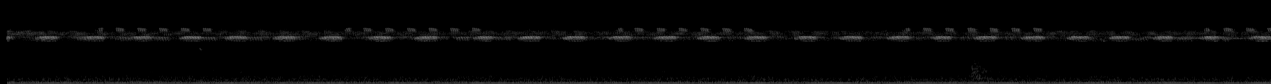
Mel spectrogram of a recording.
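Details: Crickets and other insects chorusing in mid-autumn: steady, high, pulsed chirps repeated about twice a second, with a second, higher, rapid trilling caller joining in bursts; faint low background hum.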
